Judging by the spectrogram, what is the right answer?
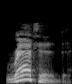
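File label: "ratted", British English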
